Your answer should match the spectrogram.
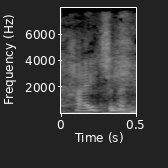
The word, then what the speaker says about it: hygge: You and I have learned about hygge through the book that you brought me, the little book of hygge, and it's H-Y-G-G-E. So you were pronouncing it hygge, hygge? – Yeah, hygge or something. – Yeah, hygge. Hygge, and it's hygge.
